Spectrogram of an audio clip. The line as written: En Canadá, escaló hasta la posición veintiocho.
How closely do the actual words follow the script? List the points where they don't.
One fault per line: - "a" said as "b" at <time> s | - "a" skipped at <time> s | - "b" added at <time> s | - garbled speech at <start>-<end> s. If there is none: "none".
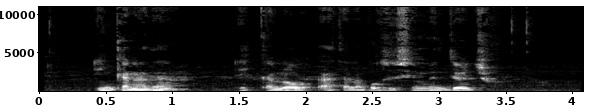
none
